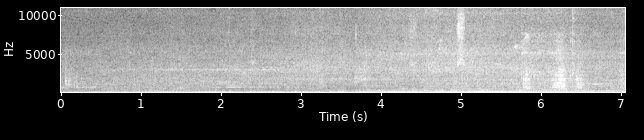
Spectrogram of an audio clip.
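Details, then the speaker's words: Yamaha R15 that would not start on the starter, tested after connecting battery/jumper leads plus to plus and minus to minus: engine catches and settles into a steady low, even rumble that builds slightly; starts and runs fine. "Sini ya, coba tes, kita hidupkan."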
